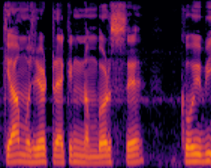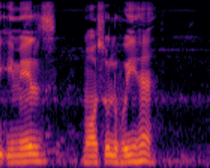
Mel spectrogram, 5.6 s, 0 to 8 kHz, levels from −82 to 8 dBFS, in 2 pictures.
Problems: none marked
